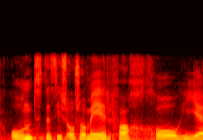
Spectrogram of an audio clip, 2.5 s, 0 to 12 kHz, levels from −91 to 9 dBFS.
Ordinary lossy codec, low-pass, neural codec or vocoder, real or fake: none; 7.2 kHz; none; real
